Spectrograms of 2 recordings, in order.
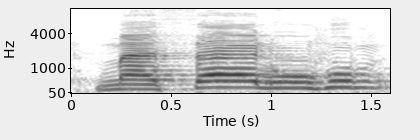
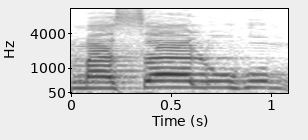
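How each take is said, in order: First: The first consonant is a soft 'th' sound. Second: The first consonant is an 's' sound. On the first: The speaker calls it right. "Nah itu dia" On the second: The speaker calls it wrong.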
